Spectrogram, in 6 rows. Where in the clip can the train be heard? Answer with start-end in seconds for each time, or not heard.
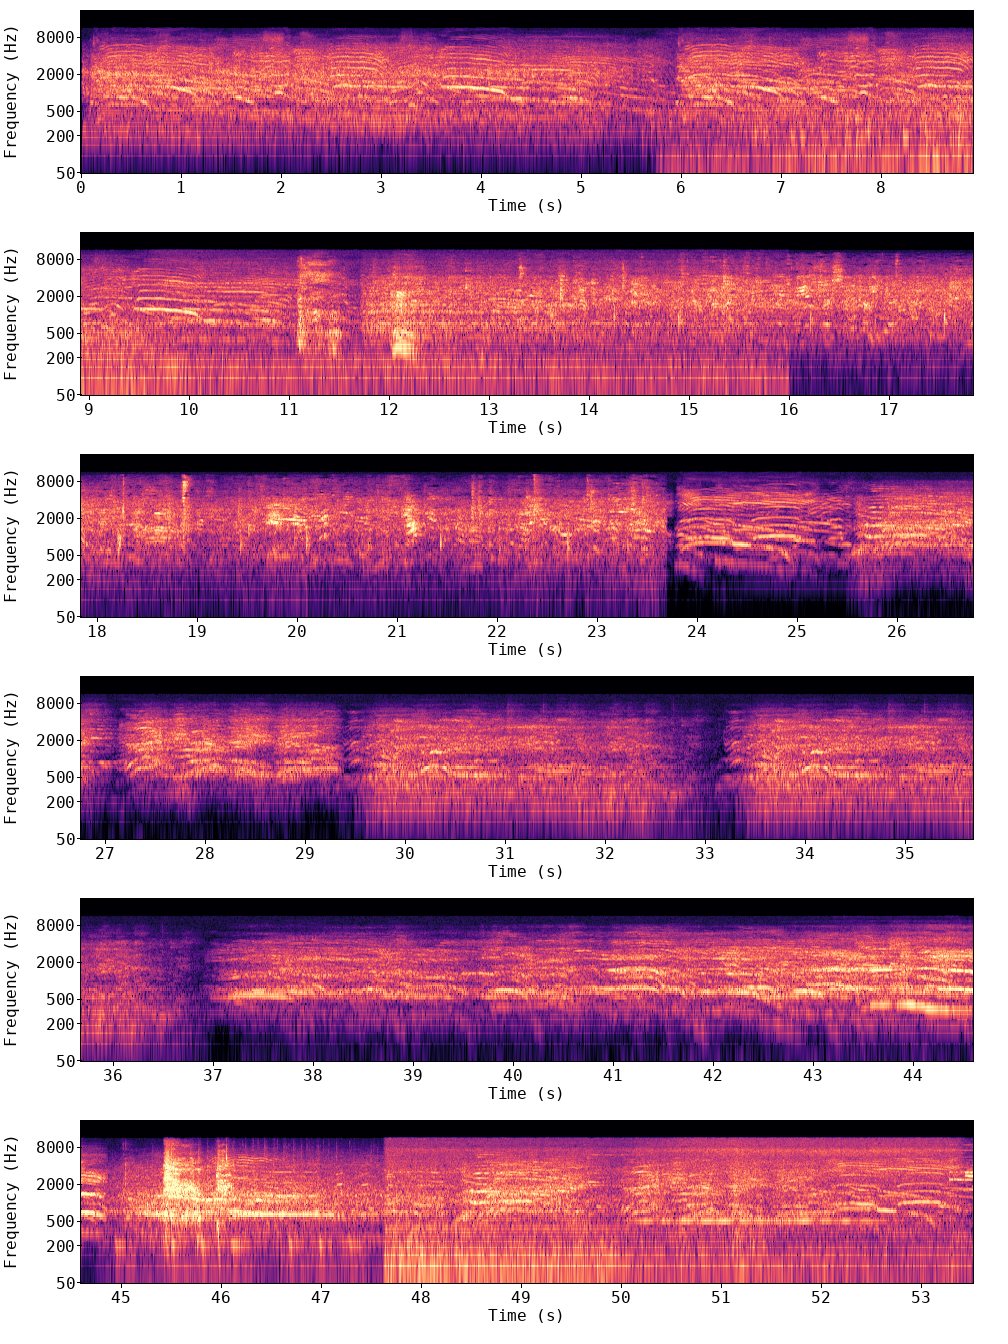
0.0-16.1, 47.6-53.4.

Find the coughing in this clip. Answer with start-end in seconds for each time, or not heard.
11.1-12.4, 44.6-46.1.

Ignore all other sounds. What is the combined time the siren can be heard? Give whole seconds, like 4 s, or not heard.
not heard.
